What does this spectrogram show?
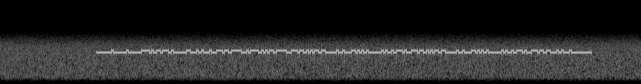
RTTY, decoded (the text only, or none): CQ TEST SV4FH SV4FH CQ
